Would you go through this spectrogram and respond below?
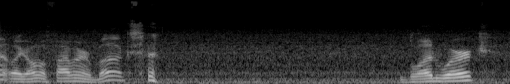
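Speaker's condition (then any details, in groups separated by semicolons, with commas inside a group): No condition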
